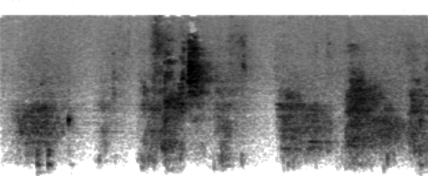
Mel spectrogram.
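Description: Several short, breathy exhalations and the rustle of bodies shifting on a training mat as two grapplers reset their position.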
